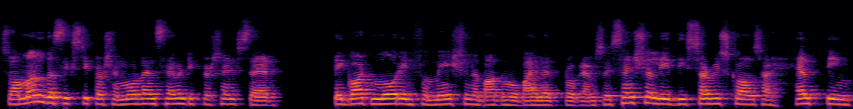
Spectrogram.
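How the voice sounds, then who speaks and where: The man's intonation is fairly even. His pace is fairly quick. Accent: Marathi. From India, Mumbai. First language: Marathi. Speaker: professor. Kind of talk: keynote lecture.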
